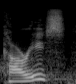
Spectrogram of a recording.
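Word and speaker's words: Charis (χάρις): It's the C-H-A-R, and we would pronounce that car. Charis, kara, and Eucharistia.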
